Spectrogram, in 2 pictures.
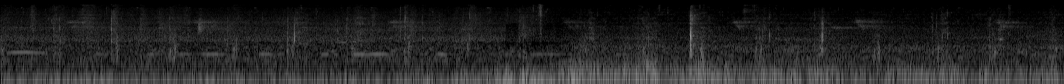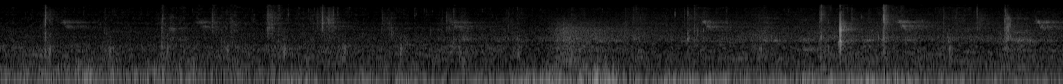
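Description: Footsteps walk steadily along a paved street outdoors.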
